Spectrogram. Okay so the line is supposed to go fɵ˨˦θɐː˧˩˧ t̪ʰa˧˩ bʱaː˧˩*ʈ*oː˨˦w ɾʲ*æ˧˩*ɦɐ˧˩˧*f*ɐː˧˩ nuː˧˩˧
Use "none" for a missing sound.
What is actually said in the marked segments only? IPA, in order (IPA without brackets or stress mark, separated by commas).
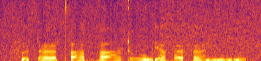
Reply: ʈ, a˧˩, h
